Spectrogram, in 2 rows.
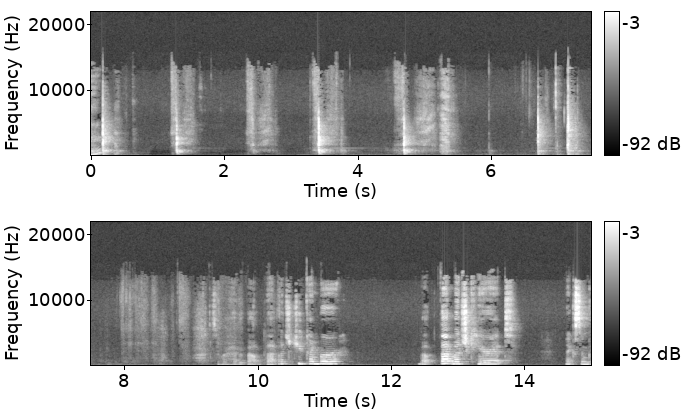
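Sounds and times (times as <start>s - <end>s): knife slicing on cutting board: 1.2s - 1.7s, 2.3s - 3.8s, 4.6s - 5.6s.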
